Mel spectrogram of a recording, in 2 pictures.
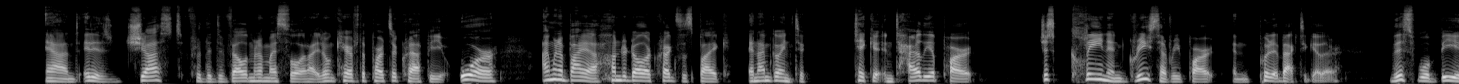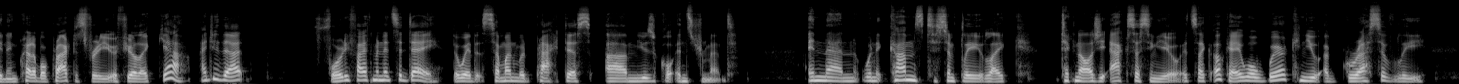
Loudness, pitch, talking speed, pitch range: -20 LUFS, 155 Hz, 195 wpm, 140-180 Hz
